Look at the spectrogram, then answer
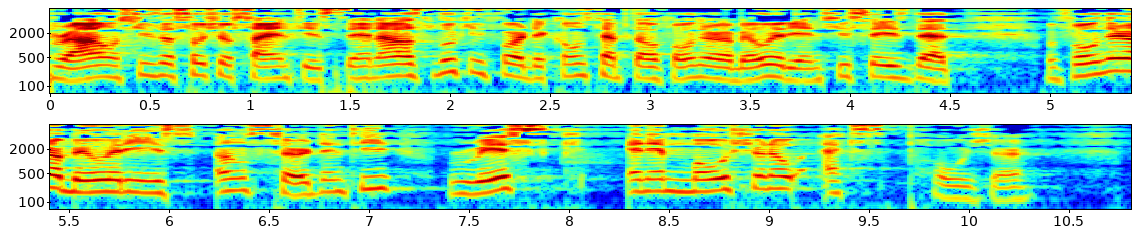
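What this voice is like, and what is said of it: Thick Brazilian accent. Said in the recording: “I grew up in Brazil ... this really amazing accent, this really thick accent.”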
